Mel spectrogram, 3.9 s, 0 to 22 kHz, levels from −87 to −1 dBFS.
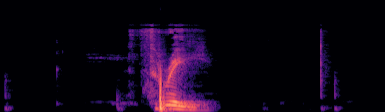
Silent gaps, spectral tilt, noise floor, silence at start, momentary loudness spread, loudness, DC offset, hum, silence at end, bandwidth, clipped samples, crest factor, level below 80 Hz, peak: none; -6.5 dB/octave; -84 dBFS; 1.45 s; 28 LU; -25 LUFS; under 0.1%; none; 1.8 s; 9.4 kHz; under 0.1%; 30 dB; -52 dBFS; -2 dBFS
